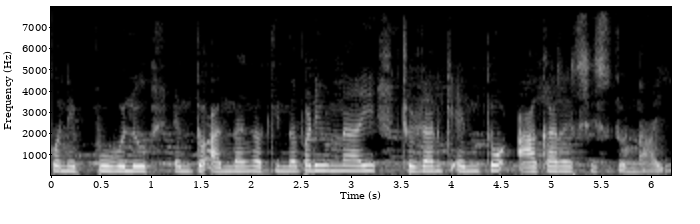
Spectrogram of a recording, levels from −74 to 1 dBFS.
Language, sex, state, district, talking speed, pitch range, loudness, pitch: Telugu, female, Andhra Pradesh, Srikakulam, 95 wpm, 220-245 Hz, -17 LUFS, 230 Hz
